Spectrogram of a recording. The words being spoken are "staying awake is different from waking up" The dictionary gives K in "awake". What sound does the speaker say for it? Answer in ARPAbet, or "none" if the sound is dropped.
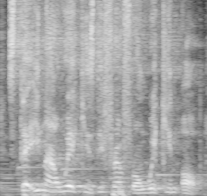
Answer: K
